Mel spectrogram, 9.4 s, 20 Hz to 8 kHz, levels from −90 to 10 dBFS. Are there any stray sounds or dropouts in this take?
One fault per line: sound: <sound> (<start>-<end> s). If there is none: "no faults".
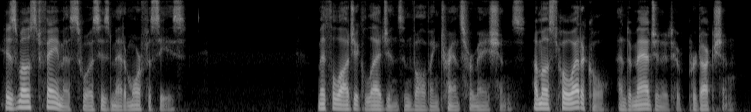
no faults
